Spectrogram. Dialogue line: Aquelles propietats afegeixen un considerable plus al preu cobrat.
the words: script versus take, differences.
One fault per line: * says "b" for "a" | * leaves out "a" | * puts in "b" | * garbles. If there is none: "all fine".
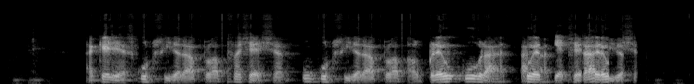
* says "considerable" for "propietats"
* leaves out "plus"
* garbles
